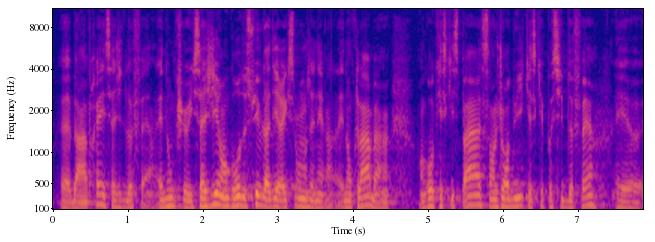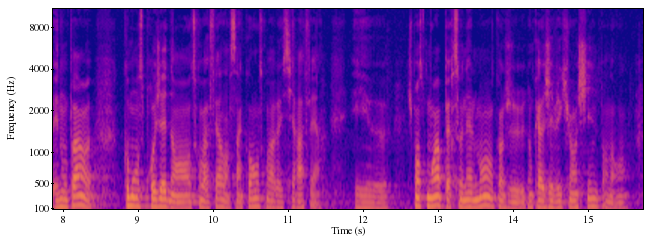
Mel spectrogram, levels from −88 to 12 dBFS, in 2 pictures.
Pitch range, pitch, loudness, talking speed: 105-135 Hz, 120 Hz, -25 LUFS, 290 wpm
